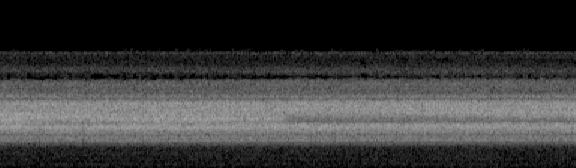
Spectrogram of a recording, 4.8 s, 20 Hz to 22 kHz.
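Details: Summer cicada chorus at a traditional Japanese farm in Saitama on a sunny July 2024 late morning: a loud, shrill, steady droning buzz with no pauses.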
